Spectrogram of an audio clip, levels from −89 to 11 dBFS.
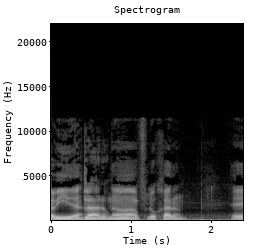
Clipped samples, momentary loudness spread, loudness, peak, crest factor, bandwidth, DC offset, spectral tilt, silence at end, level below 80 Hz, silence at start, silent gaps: under 0.1%; 14 LU; -21 LUFS; -4 dBFS; 16 dB; 11.5 kHz; under 0.1%; -7 dB/octave; 0 s; -34 dBFS; 0 s; none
